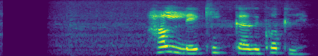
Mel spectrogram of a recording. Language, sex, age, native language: Icelandic, female, 9, Icelandic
